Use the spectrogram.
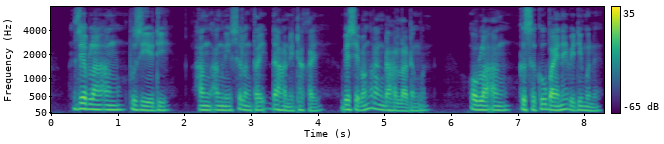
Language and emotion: Bodo, sad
